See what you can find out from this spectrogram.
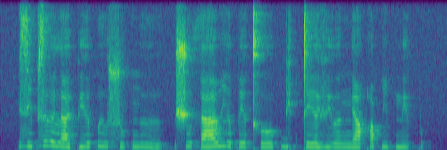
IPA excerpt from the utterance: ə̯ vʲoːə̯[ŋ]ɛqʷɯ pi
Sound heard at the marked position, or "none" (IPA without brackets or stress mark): ŋ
